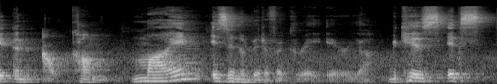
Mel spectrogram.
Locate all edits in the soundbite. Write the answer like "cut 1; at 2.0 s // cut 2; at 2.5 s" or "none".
cut 1; at 1.2 s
